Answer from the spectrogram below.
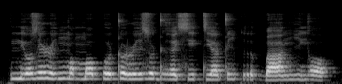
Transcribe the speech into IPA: nʲɔzɪ ɭɪŋ͡mɔŋ͡mɔ pʊʈʊ ɭɪzʊɖʱɛsʲɛ tʲaʈiprʊ ɡ͡baŋijɔ

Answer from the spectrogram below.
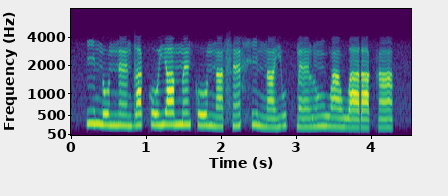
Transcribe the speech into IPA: i˧no˨ nɛ̃˨da˨˦ko˧ ja˦mɛ̃˦ko˧ nã˨sɛ̃˨˦hi˦˨ nã˨ju˧ k͡pɛ̃˨lũ˨˦ wã˧ wa˨ɾa˨kã˧

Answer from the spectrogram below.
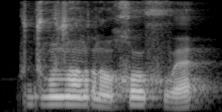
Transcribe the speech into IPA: dʱũ˥zɔ̃˥rɔ̃˩˥ χʷæ˥xʷæ˩˥

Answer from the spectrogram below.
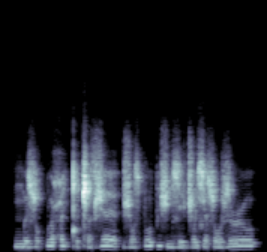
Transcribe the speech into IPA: ŋ͡mə ɮɔk͡pʊ ħi ǃəǁɐzʒɛ | ʒɔzpo piʃi ɮe d͡ʒɔe̯ɕɐɬɔo̯ ɮə˞o̯

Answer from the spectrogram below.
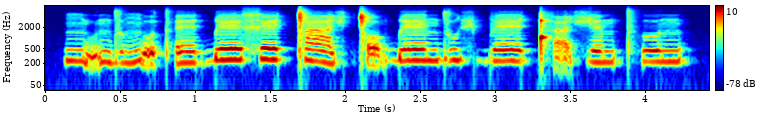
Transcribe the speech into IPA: ŋ͡mṵ˨ndʊ˨ŋo̰˧tʼɛː˨ ɡ͡bɛː˧xɛ˧ ǀaː˦˨çǀɔ̰˦ɡ͡bɛː˦nduː˦ç bɛː˧ǃʰa̰˨çɛ˧m tʰʊ˦n

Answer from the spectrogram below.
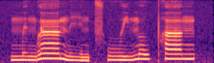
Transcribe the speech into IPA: mɪ˨ŋlœː˥ n̪iː˨˩nt͡sʰuː˨jn̪o˥w pʰɐ˥ŋ

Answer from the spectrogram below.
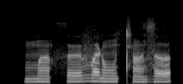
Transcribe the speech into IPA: mə̃ θø vəɽũ cʰə̃ zə

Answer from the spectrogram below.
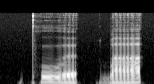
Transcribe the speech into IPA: pʰu˧˩ə̯ | ba˩˧

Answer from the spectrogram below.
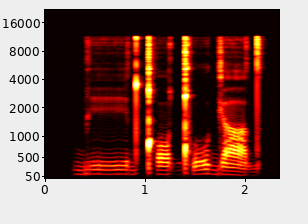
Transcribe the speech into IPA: biːd ǃʰɔǃʼu ɡʲad

